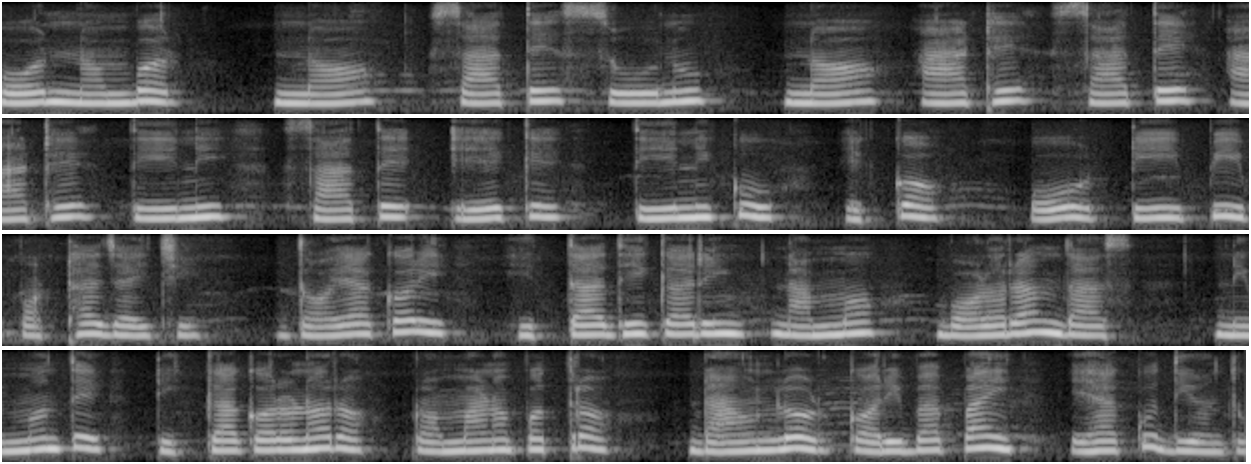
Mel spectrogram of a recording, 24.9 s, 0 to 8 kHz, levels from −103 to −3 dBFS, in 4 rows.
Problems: none marked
